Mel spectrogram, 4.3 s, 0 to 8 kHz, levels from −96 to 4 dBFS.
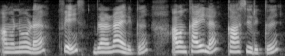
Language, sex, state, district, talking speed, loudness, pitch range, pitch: Tamil, female, Tamil Nadu, Nilgiris, 110 wpm, -16 LUFS, 225-270 Hz, 245 Hz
